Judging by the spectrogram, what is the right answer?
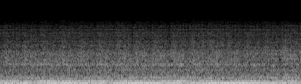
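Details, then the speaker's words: Tractor diesel (8959.6 hours) idling after a start from not fully warm, once oil pressure comes up; deep, even rumble with no knocks or misses, runs nice — normal idle. "I can pick up the RPM a bit. It runs nice, this tractor. I'll shut it off."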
